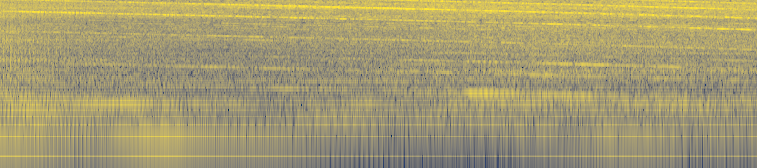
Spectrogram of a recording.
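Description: Steady idle with a soft, fairly even knock about three times a second under the drone; a knock at idle, source not pinned down. Cause suspected, not confirmed.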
